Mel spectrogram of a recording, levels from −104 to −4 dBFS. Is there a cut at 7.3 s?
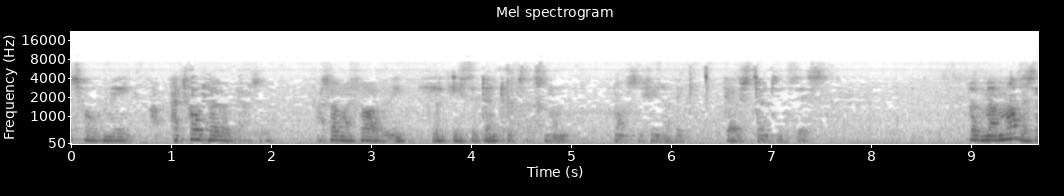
yes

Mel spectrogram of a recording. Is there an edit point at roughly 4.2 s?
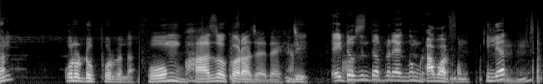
no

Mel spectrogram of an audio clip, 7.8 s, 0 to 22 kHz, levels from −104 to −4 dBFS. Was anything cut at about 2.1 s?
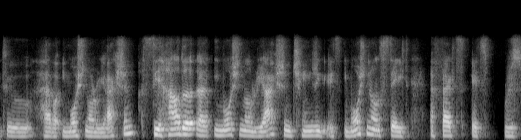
yes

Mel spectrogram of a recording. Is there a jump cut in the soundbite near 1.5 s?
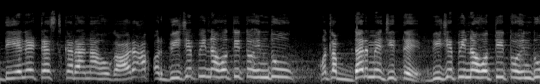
yes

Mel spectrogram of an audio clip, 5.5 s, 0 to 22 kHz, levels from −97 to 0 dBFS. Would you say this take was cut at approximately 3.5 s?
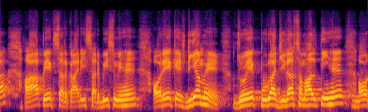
no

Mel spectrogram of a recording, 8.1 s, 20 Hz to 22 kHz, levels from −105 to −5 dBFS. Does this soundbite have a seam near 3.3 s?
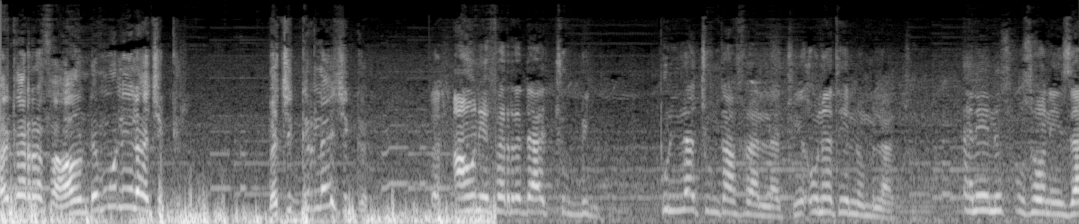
yes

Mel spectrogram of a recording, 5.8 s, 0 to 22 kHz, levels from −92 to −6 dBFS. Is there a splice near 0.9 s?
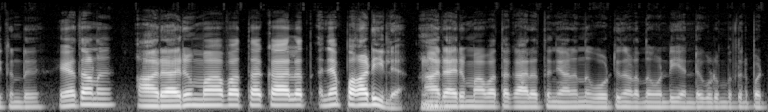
yes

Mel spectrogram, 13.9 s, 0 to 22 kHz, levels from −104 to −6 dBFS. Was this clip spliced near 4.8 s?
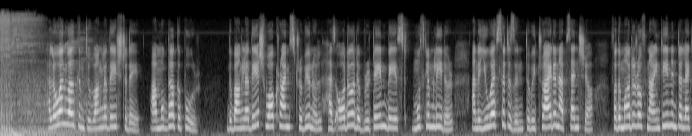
yes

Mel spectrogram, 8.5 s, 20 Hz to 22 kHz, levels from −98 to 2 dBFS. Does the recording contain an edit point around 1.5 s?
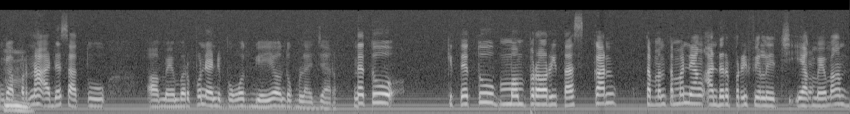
no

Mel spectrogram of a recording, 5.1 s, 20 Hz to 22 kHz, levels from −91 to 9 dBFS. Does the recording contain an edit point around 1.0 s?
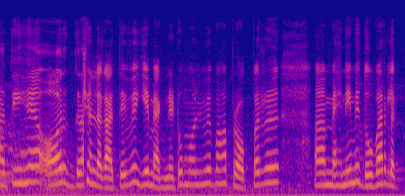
yes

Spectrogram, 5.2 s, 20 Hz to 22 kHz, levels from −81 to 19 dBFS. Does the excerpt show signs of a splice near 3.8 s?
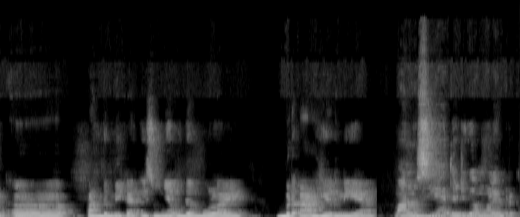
yes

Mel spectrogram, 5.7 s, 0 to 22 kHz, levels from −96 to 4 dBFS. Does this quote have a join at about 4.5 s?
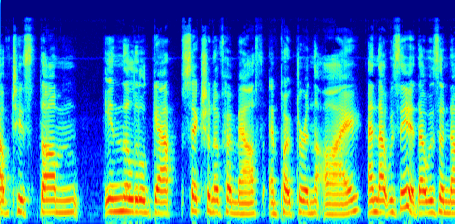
yes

